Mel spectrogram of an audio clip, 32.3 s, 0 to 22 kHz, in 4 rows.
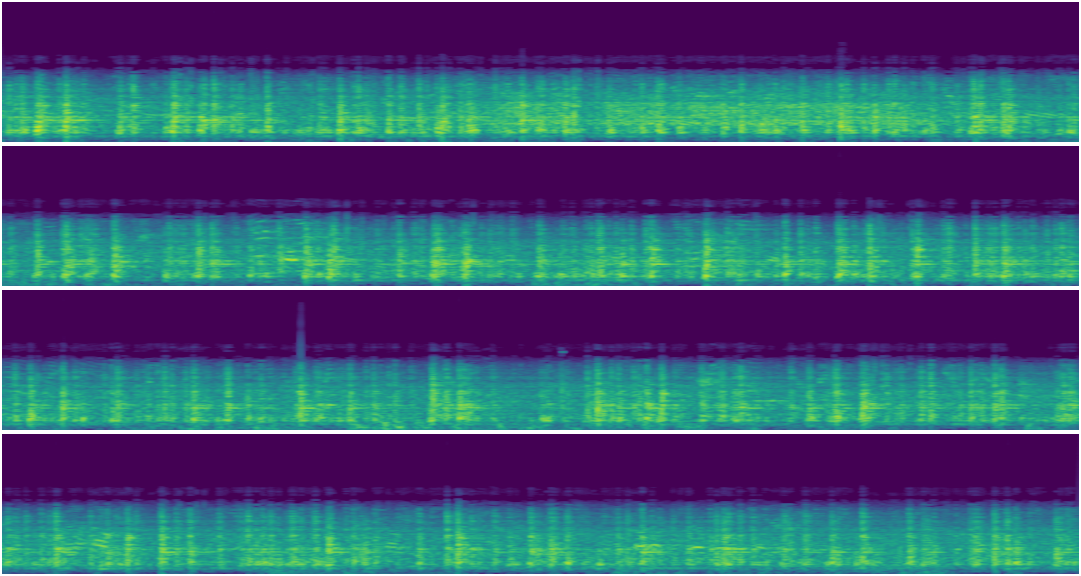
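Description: Pulian AH-260 slow-speed granulator crushing plastic: a dense, irregular run of cracks and snaps that goes on steadily without a break.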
